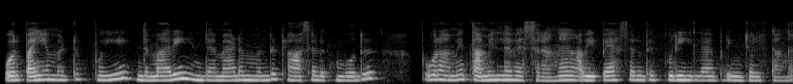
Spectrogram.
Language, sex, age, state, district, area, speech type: Tamil, female, 30-45, Tamil Nadu, Tiruppur, rural, spontaneous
